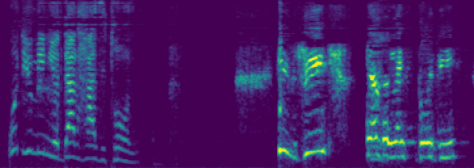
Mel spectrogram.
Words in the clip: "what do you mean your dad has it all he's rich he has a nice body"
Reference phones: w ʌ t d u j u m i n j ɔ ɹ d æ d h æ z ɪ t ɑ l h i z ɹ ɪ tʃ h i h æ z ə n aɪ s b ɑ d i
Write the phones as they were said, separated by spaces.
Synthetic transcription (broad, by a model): w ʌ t d u j u m i n j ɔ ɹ d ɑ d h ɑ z ɪ t ɑ l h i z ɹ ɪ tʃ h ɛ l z ə l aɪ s b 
